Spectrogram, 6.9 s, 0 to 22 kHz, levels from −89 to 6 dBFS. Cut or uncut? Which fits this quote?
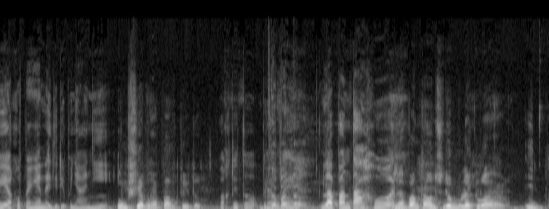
uncut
